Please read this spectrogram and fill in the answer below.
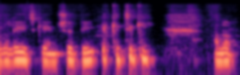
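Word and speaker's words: Ekitike: Should be Ikitiki. I love pronouncing his name. It's so funny. Baz, if you just think of it in a Geordie way, Eki Teki.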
